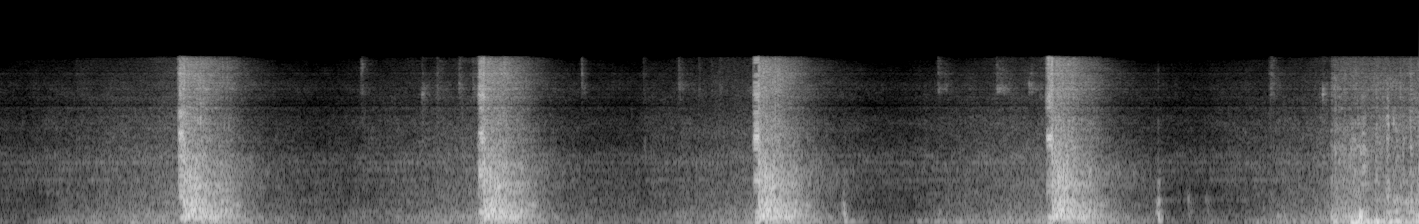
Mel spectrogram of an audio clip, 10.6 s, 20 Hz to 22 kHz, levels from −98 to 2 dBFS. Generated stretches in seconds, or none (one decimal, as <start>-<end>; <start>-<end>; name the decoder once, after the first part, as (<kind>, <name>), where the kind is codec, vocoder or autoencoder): 0.0-5.2 (codec, DAC); 5.9-10.6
